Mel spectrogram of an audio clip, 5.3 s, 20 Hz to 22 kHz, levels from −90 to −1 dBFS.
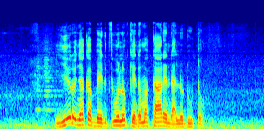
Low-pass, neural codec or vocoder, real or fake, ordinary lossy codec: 10.8 kHz; vocoder, 48 kHz, 128 mel bands, Vocos; fake; none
